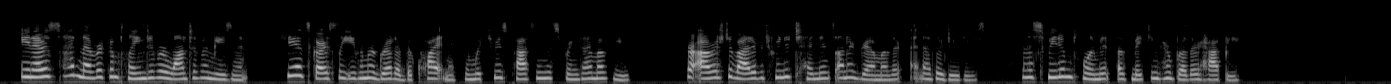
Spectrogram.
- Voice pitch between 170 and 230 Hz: No, very high, 270 Hz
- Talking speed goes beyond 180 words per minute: Yes, average, 195 wpm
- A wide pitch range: No, average, 4.3 semitones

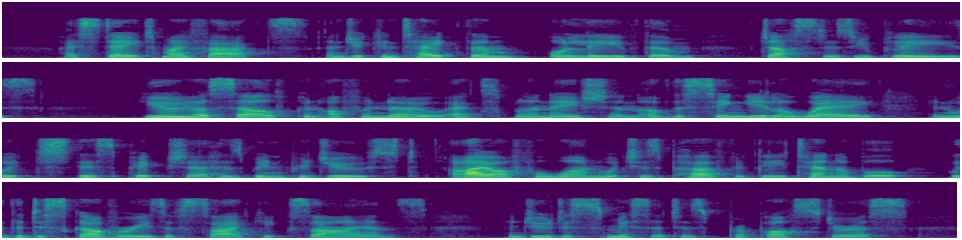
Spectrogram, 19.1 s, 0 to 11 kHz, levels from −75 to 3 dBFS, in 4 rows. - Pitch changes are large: No, average, 3.1 semitones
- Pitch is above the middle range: Yes, high, 220 Hz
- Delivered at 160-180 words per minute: Yes, average, 165 wpm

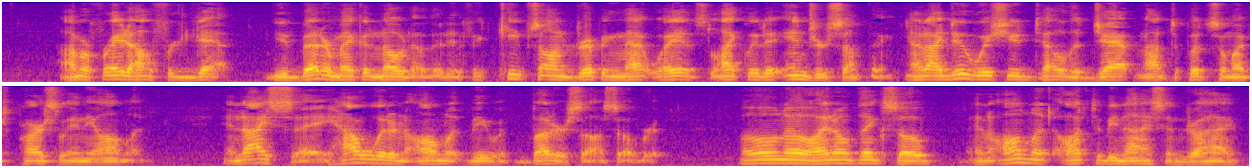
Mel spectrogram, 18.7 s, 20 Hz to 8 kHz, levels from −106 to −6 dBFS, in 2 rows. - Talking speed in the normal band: No, fast, 220 wpm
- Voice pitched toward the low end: Yes, low, 115 Hz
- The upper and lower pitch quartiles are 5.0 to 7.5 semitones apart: No, average, 3.7 semitones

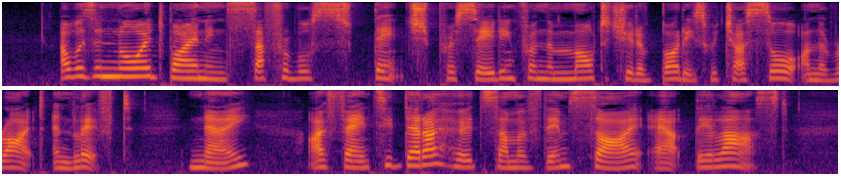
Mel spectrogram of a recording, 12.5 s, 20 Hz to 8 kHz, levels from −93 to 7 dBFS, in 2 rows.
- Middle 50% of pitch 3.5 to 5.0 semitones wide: No, average, 3.1 semitones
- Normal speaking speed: Yes, average, 165 wpm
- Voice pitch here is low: No, high, 205 Hz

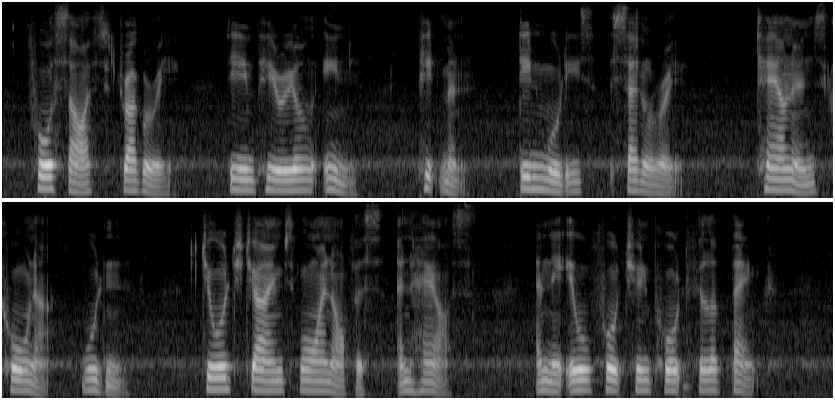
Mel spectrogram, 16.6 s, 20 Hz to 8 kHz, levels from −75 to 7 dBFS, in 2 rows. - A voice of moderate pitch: Yes, medium, 150 Hz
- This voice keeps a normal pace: No, slow, 85 wpm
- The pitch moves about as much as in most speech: No, narrow, 2.0 semitones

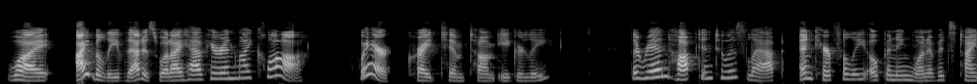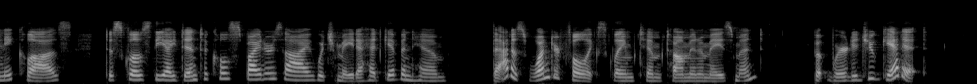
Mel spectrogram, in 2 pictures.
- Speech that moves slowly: No, average, 165 wpm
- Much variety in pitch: Yes, wide, 6.4 semitones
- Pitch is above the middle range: Yes, high, 200 Hz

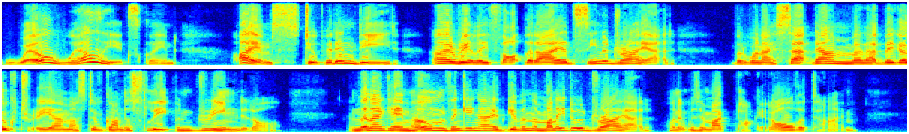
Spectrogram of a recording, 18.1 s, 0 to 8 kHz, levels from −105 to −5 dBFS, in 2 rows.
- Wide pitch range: No, average, 3.9 semitones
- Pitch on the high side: Yes, high, 210 Hz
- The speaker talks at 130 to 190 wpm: No, average, 200 wpm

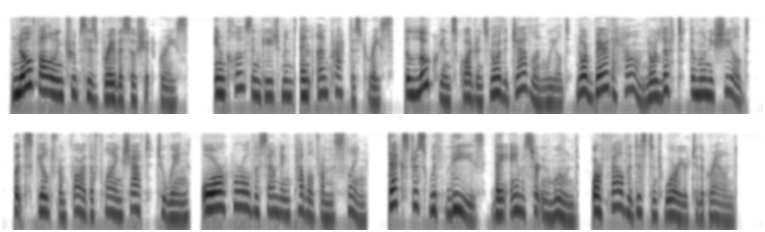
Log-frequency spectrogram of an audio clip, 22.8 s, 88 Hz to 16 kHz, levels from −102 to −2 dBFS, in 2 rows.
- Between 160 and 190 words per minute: Yes, average, 165 wpm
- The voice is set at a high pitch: Yes, high, 205 Hz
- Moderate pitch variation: No, wide, 6.1 semitones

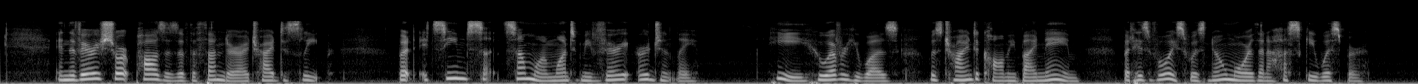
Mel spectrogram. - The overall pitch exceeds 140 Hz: Yes, medium, 185 Hz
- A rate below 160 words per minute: No, average, 180 wpm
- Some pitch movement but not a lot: Yes, average, 4.5 semitones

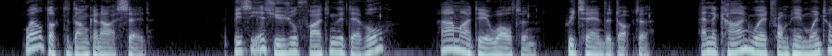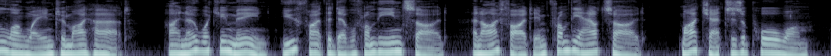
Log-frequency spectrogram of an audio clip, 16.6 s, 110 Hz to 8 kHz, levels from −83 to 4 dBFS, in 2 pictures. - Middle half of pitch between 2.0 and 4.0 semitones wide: No, wide, 5.4 semitones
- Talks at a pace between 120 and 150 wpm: No, average, 200 wpm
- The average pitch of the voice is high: No, low, 130 Hz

